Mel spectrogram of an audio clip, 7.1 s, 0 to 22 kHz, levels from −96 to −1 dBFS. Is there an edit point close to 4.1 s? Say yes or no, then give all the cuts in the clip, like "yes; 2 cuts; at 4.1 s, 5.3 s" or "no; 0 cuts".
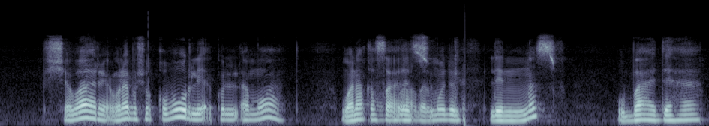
yes; 1 cut; at 4.1 s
